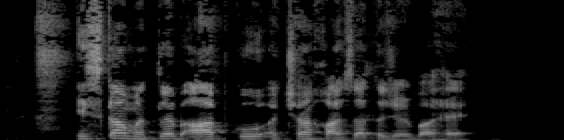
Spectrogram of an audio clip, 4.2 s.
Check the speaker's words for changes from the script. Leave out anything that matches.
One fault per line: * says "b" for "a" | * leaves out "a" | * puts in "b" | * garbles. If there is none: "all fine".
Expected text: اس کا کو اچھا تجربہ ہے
* puts in "مطلب آپ"
* puts in "خاصا"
